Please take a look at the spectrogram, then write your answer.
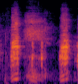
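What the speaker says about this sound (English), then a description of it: "Daft duck." A duck on a farm gives two loud, raspy quacks close by, the first longer and the second short, with a quieter grumbling call between them.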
